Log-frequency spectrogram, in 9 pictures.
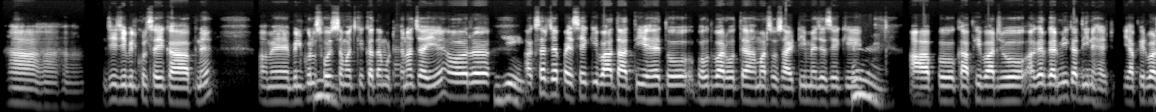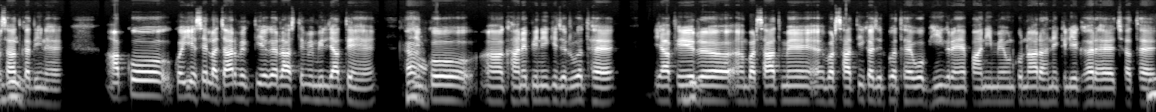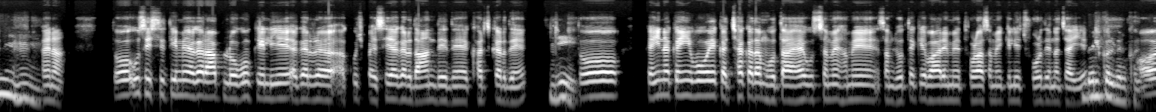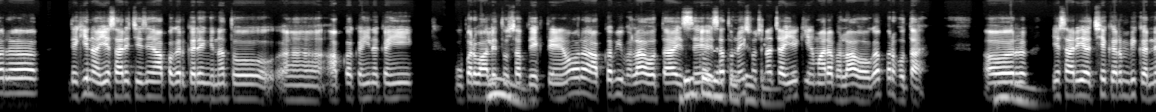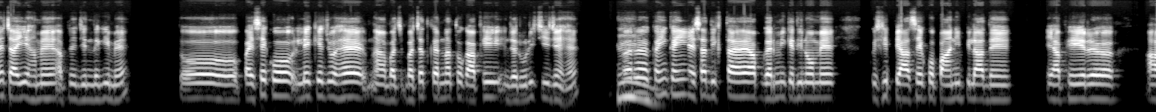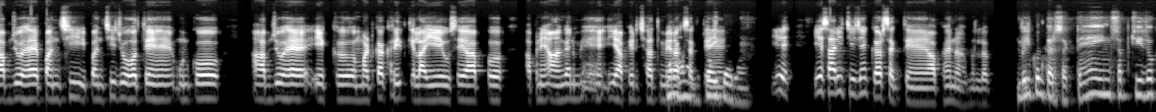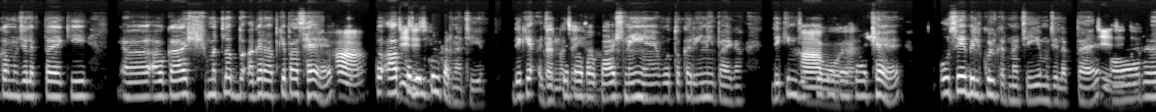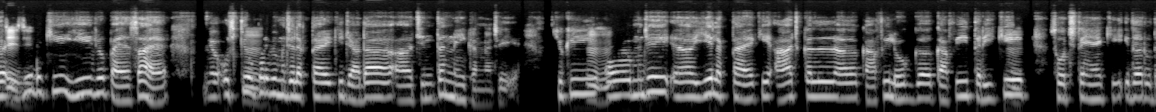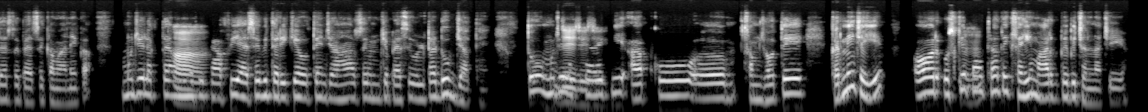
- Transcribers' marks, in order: in English: "सोसाइटी"
- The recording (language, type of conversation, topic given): Hindi, unstructured, क्या आप पैसे के लिए समझौता करना पसंद करते हैं?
